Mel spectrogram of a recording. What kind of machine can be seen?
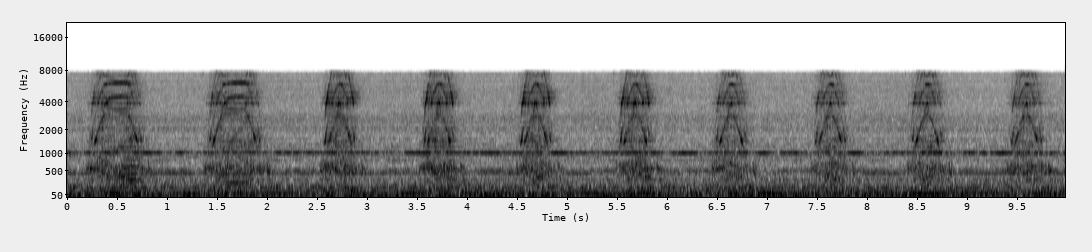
slide rail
